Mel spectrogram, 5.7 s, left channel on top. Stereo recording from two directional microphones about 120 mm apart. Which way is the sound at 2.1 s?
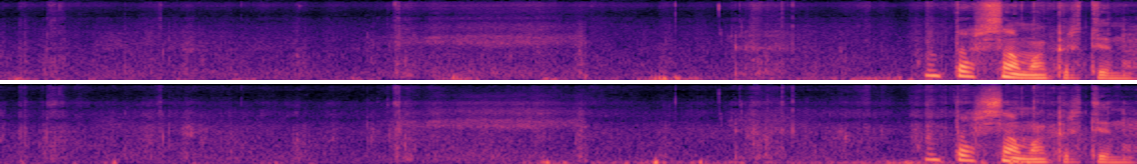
80° left.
